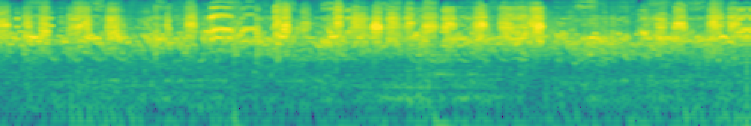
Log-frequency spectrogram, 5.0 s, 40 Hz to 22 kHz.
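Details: Colony of Australian budgies in an aviary, 22 June 2025, chirping and singing in a lively dense chorus, with loud squeaky whistles breaking through the continuous warbling.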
